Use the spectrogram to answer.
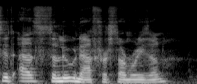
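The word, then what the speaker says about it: Selûne: You would think that's how you pronounce it, Saloon. It's S-E-L-U-N-E. Saluni? They pronounce it as Saluna for some reason.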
